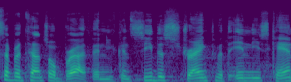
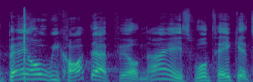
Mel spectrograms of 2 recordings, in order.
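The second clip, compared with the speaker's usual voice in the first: sudden high-pitched delight; excited; 6 semitones higher, slower than usual. Real, not acted. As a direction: celebrate the fill, bright and quick. Trader's order just got filled.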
